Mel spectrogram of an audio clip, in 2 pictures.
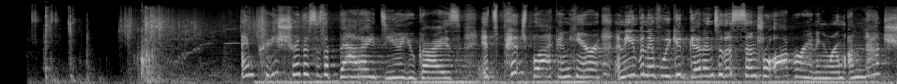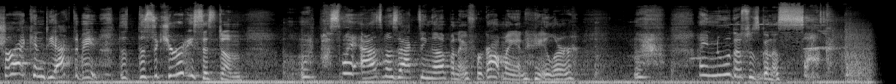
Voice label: Nerdy Scientist Child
